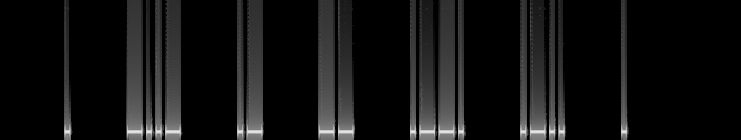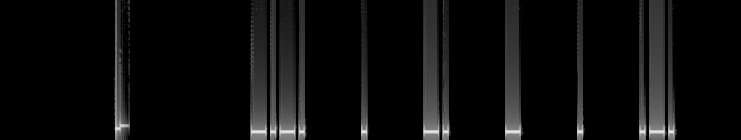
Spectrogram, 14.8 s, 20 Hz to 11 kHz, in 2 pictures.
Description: Morse code, heard as a keyed tone, about 25 wpm, spaced as for 12 wpm, 700 Hz. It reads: EXAMPLE CENTER
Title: 4x Character Spacing - Top 500 Words - 25wpm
